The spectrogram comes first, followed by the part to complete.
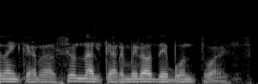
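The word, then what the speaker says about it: Pontoise: a María de la Encarnación al Carmelo de Pontuá. Ponto se escribe Pontois que quiere tanto.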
